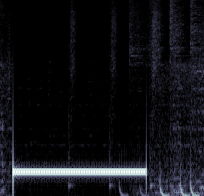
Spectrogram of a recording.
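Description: A single steady telephone ringing tone, a low-pitched electronic hum that holds loud and unbroken for about two seconds, then cuts off into a few soft clicks and rustling.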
